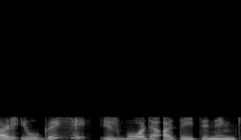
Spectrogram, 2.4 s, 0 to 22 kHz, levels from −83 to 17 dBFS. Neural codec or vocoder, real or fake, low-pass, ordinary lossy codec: codec, 16 kHz, 0.7 kbps, FocalCodec; fake; 3.6 kHz; AAC, 32 kbps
